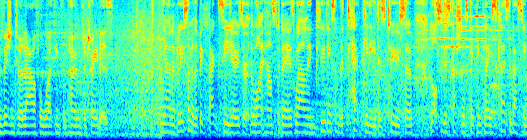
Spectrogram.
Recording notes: live from the New York Stock Exchange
